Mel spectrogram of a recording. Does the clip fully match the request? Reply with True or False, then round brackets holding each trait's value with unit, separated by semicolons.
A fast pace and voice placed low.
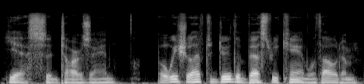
True (245 wpm; 90 Hz)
